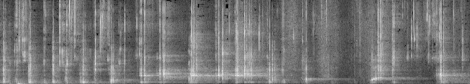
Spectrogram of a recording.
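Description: Crisp crunches of a grey, chalky eating stone bitten and chewed close to the microphone, about two sharp cracks a second. They ease off into a quieter stretch a little past the middle, then pick up again near the end. A faint steady hum runs underneath.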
